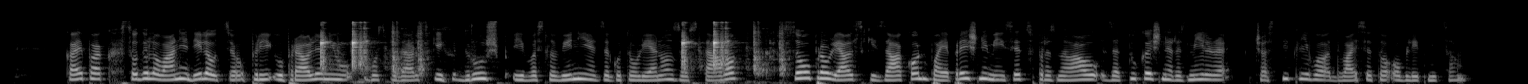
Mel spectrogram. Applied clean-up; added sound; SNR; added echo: classical method log-MMSE.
